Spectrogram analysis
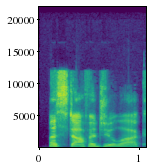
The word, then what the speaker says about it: Mustafa-Julock: Mustafa-Julock.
